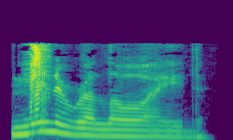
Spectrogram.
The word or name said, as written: mineraloid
